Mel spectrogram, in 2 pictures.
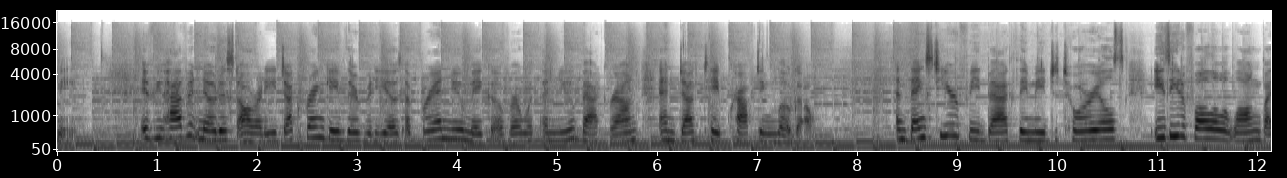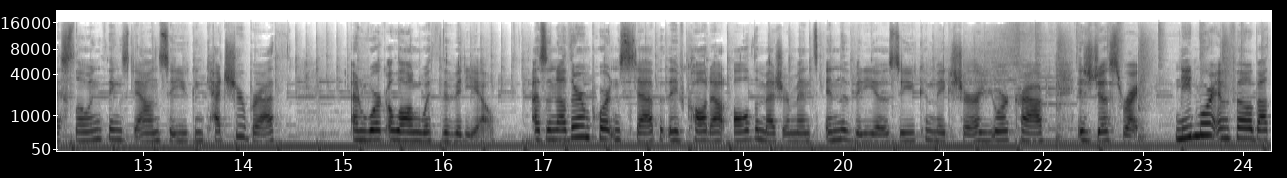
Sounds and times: Speech: 0.0 - 7.6, 8.4 - 14.5, 15.1 - 24.2
Music: 0.0 - 24.2.

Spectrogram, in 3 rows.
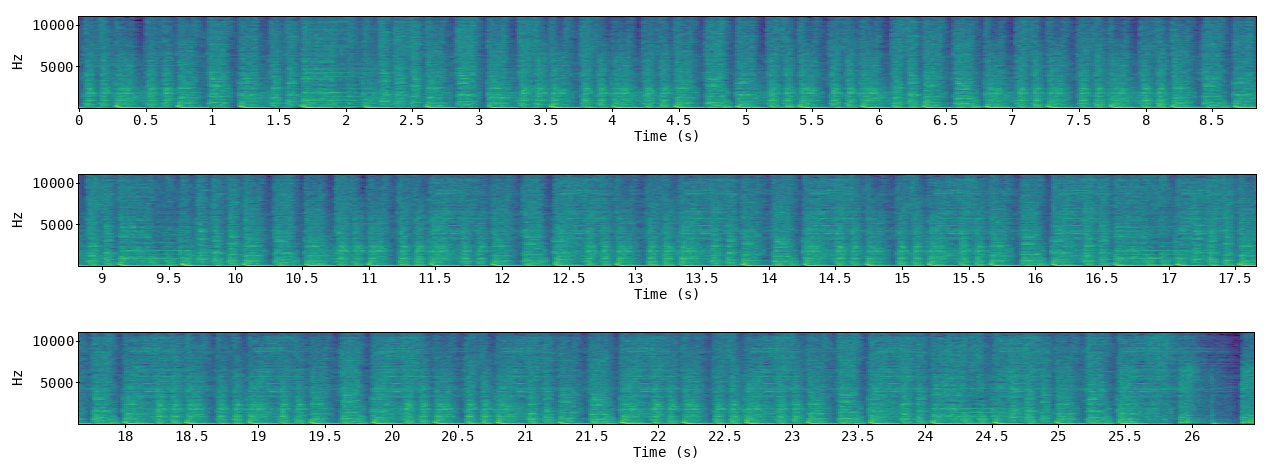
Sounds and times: Techno: 0.0 - 26.4.

